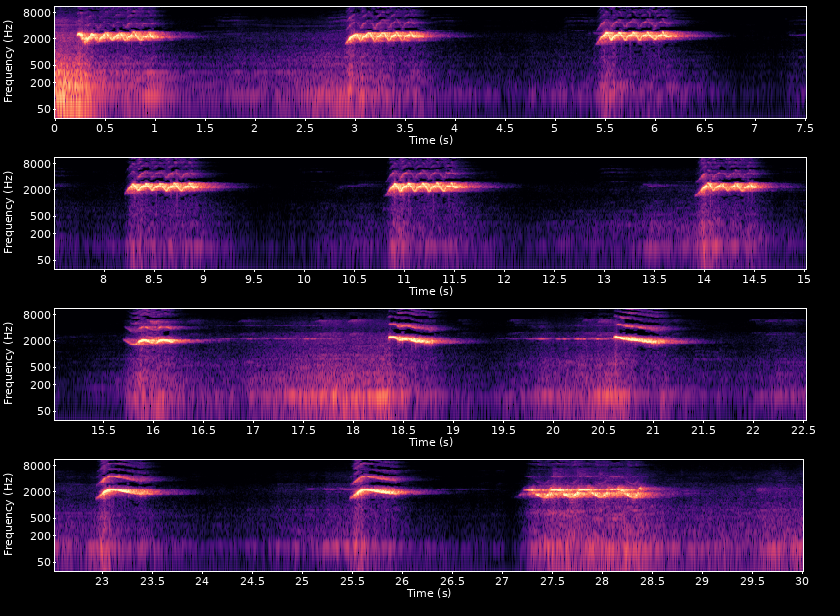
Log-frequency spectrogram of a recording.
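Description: Black-capped lory giving a loud, whistle-like call about every two and a half seconds, a dozen times in all. The later calls rise and then fall in pitch, and the last one is longer.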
